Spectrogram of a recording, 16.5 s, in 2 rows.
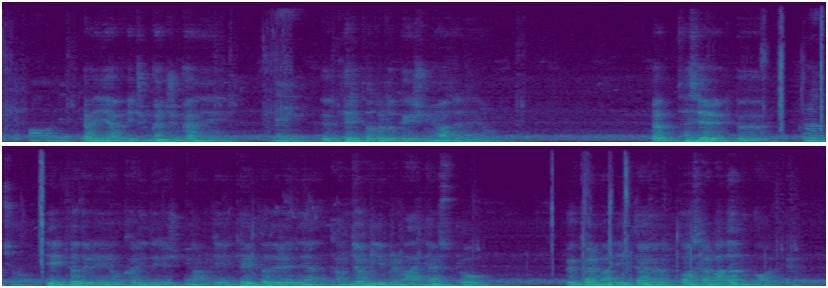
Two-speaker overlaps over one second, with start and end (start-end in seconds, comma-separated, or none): none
